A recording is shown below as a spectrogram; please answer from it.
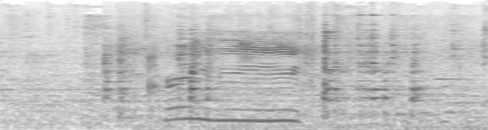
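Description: Ceramic dishes clinking and knocking as they are picked up and handled, with a short held pitched tone about a second in that stops abruptly.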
